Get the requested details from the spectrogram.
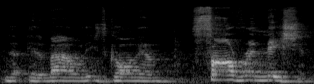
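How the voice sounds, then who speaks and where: A man's voice: on the high side, fairly even intonation, fairly quick, pushed and bright. A man delivering an emphatic preaching monologue to a listener, quoting scripture and laughing mockingly. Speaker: self-styled preacher. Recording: echoey room with faint noise.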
